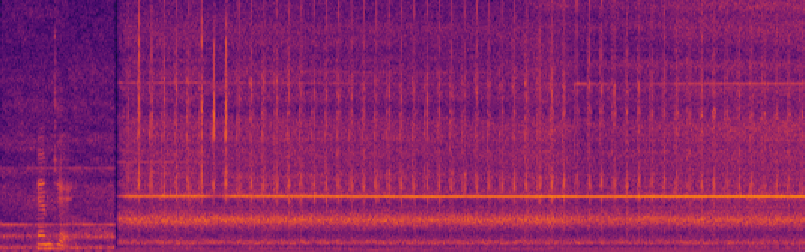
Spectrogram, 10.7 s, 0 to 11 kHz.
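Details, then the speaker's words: Extracorporeal shock wave therapy device set for erectile dysfunction treatment (tip 6, 300 impacts, 3 Hz, 5 mJ; 1500 total impacts advised, more toward the tip): rapid regular clicking about three a second over machine hum and high tone. "so the directions stay to do a total of 1500 impacts 300 per second and do more more impacts toward the tip less up here and then slowly work towards more towards the end"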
